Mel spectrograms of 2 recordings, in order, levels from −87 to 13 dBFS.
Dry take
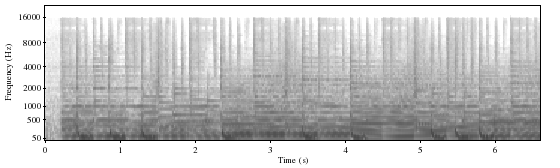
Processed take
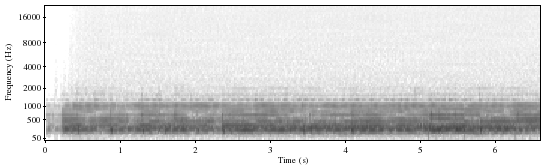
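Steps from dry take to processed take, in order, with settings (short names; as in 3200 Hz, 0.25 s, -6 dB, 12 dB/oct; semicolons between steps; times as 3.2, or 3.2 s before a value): chord vocoder minor triad, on A3; LPF 1100 Hz 24 dB/oct; low shelf 330 Hz +5 dB; 5.1–5.58 steep high-pass 210 Hz 96 dB/oct; echo 1.161 s -5 dB; lo-fi delay 99 ms, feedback 80%, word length 8-bit, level -11 dB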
